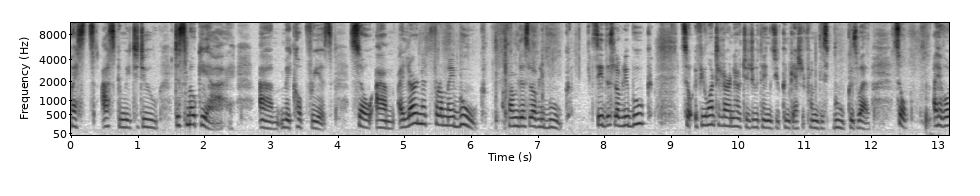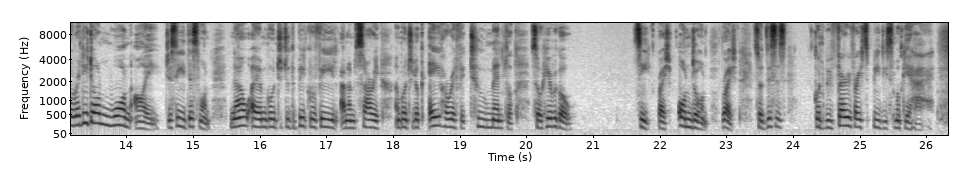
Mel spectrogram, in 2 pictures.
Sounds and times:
Speech: 0.0 - 20.7, 21.6 - 26.2.

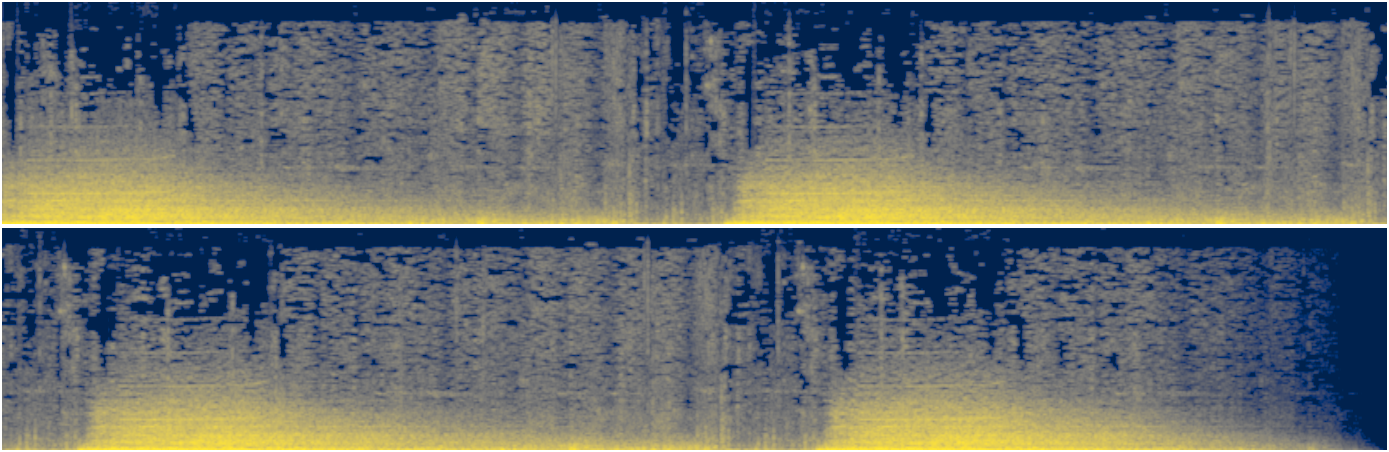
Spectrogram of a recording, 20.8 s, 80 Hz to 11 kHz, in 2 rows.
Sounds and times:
Sound effect: 0.0 - 20.5.

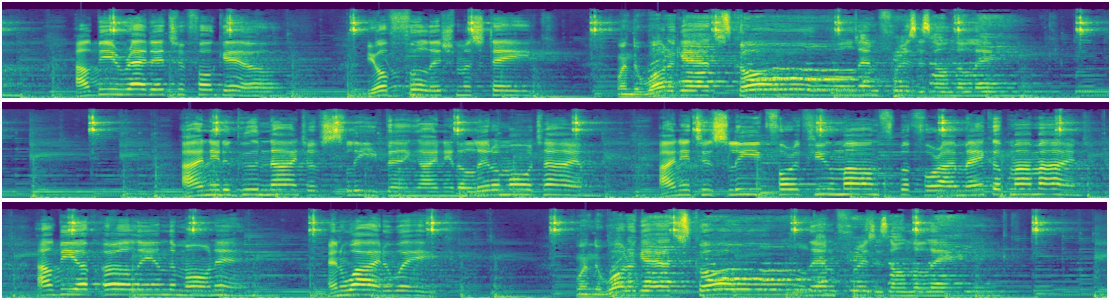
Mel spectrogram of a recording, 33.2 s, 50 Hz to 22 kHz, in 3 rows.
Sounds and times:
Music: 0.0 - 33.1.

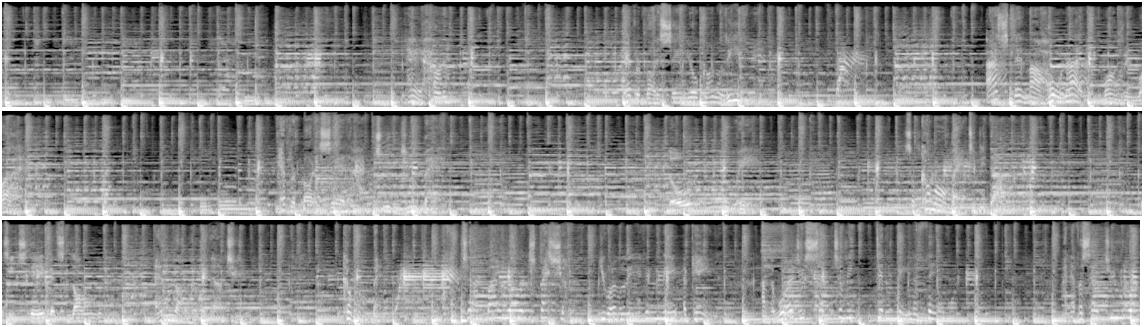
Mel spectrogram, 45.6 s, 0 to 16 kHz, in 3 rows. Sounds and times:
Soul music: 0.0 - 45.5.

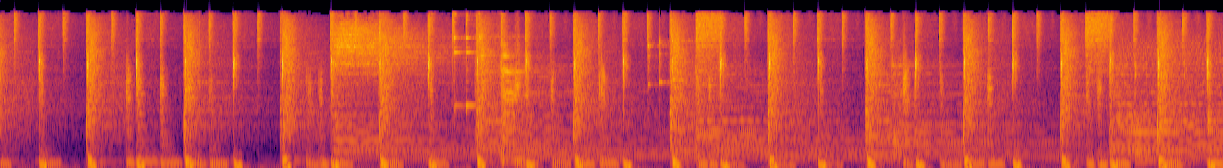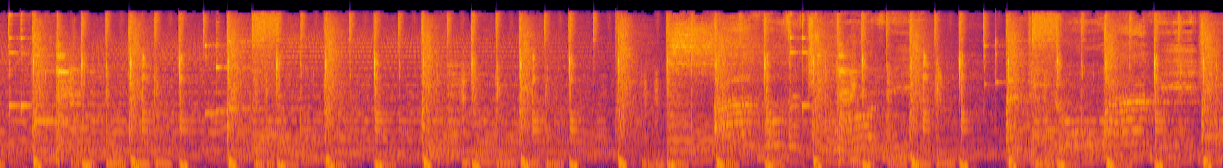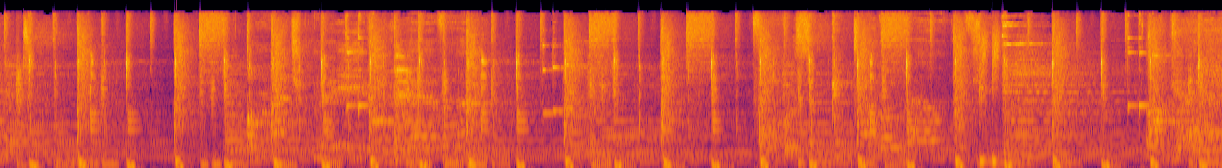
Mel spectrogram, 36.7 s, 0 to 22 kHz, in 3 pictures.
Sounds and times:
Disco: 0.0 - 36.6
Funk: 0.0 - 36.6.

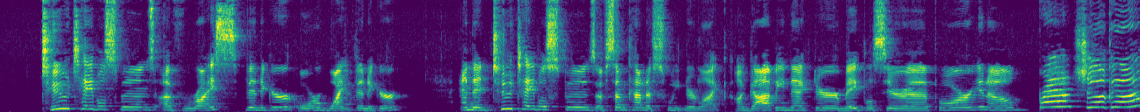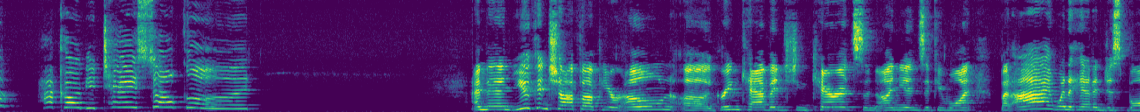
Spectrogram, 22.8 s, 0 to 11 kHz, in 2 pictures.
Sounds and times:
Speech: 0.4 - 14.0, 16.1 - 22.8.

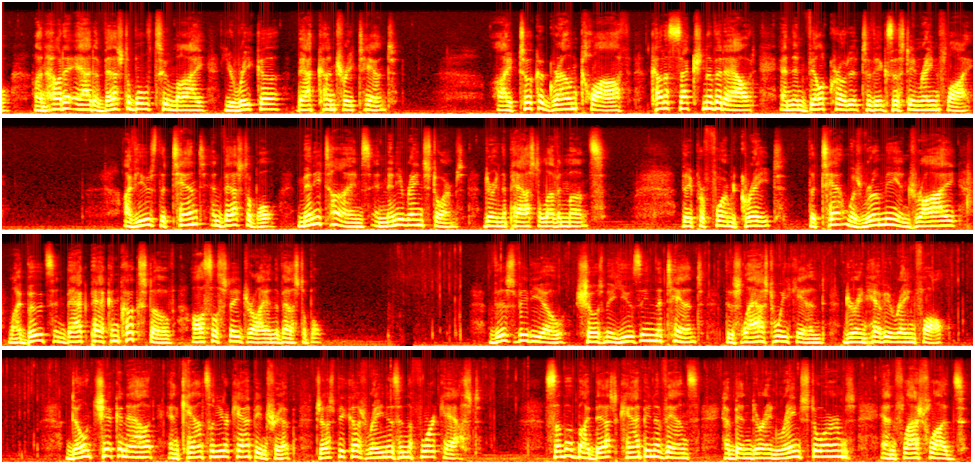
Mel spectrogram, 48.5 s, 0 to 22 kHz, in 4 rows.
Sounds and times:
Speech: 0.0 - 5.0, 6.1 - 12.2, 13.6 - 19.8, 20.6 - 28.3, 30.4 - 36.2, 37.2 - 42.4, 43.2 - 48.5.

